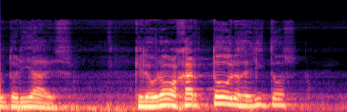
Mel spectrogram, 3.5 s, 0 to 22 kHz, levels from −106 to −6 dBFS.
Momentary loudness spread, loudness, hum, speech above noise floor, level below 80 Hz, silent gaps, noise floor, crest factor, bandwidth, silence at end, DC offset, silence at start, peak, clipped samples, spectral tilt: 19 LU; -14 LUFS; none; 20 dB; -42 dBFS; none; -34 dBFS; 14 dB; 4.5 kHz; 0.55 s; under 0.1%; 0 s; 0 dBFS; under 0.1%; -11.5 dB/octave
